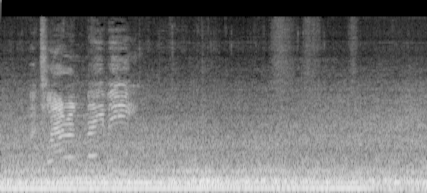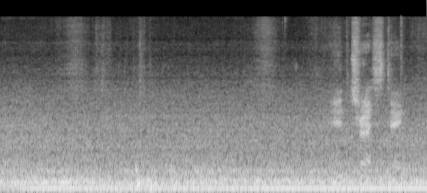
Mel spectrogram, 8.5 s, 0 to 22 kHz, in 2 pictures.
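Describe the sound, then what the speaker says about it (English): A heavily camouflaged McLaren P14 prototype car drives in the UK, heard as a steady low engine rumble with a faint whine above it, while someone talks quietly over it at the start and end. "So I was pretty sure it was a McLaren."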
